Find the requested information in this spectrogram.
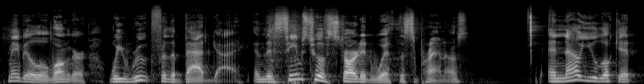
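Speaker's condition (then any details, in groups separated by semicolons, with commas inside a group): No condition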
